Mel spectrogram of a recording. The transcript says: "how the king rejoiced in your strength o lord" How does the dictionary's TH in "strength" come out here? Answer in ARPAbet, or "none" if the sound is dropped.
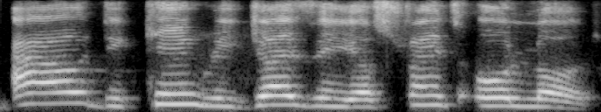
T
